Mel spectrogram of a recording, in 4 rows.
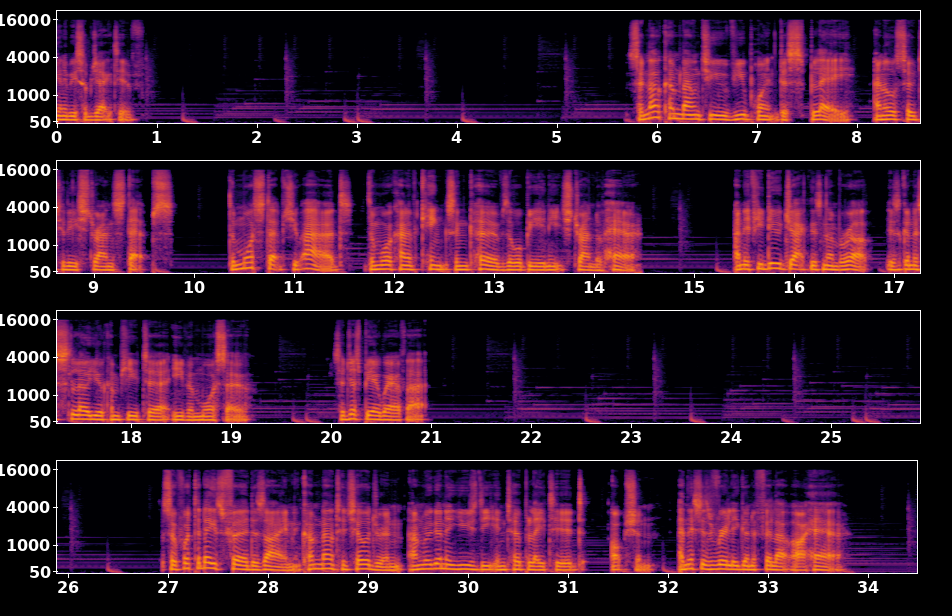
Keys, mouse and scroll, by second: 3.8-7.8 middle drag, 9.9-20.4 middle drag, 9.9-15.5 scroll down 2, 15.5-17.2 scroll down 1, 20.4-21.9 drag, 21.6-21.9 scroll up 2, 21.9-34.4 middle drag, 26.3-28.7 scroll down 2, 28.7-29.5 scroll down 1, 29.5-30.7 scroll down 1.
